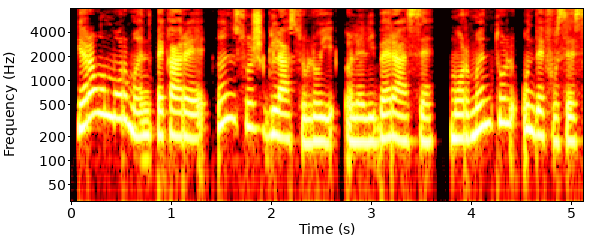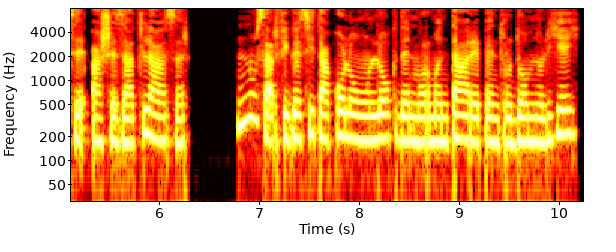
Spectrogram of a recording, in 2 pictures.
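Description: A woman narrating a devotional audiobook in a measured, earnest reading voice on a close mic. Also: mid-range voice, lively intonation, a little mellow, dry recording.

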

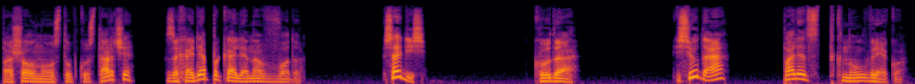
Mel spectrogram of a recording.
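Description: A man reads a fantasy audiobook in the first person, with a medium pitch and a very lively, animated melody. The recording is dry and close, with no room sound. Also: brisk, no room sound. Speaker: audiobook narrator.

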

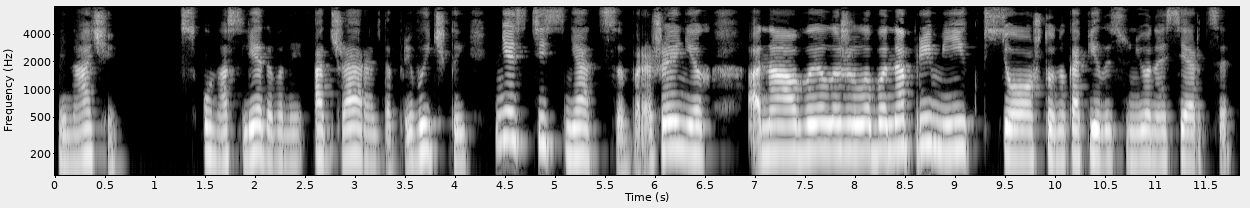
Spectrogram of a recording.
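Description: A woman narrating a novel as an audiobook in a measured, expressive reading. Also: lowish voice.

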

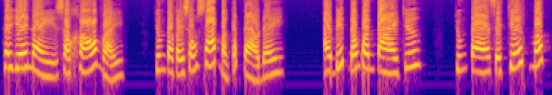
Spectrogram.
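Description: A grown man in tears and full panic, wailing and desperate in an audiobook horror tale, voiced by a woman reader. The voice rides high and strained. The recording is close and dry. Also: animated, moderate pace, dry recording. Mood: desperate sobbing. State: crying.

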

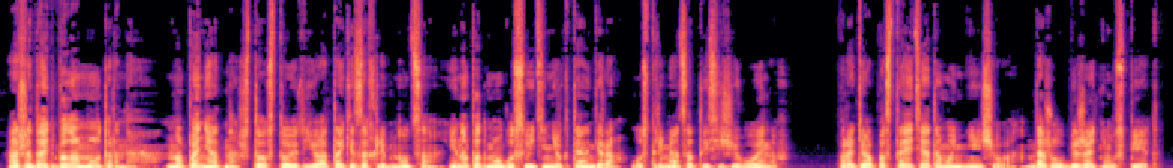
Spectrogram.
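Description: A man reading a fantasy novel as audiobook narration in a measured way. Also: lowish voice, lively intonation, darkish tone, breathy edge. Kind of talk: scripted narration.

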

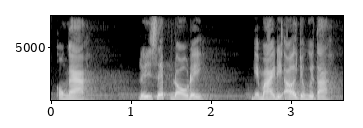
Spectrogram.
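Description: A woman's voice: lowish voice, faint music behind, natural voice. A woman with a Southern Vietnamese accent voicing a domineering rural father who barks threats at his children. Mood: threatening. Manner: barking, threatening, fast.

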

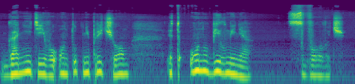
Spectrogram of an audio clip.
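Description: A man voicing a greedy, spiteful young woman ghost in an audiobook, with a shrill, accusing manner. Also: unhurried, darkish tone, slightly rough. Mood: angry.

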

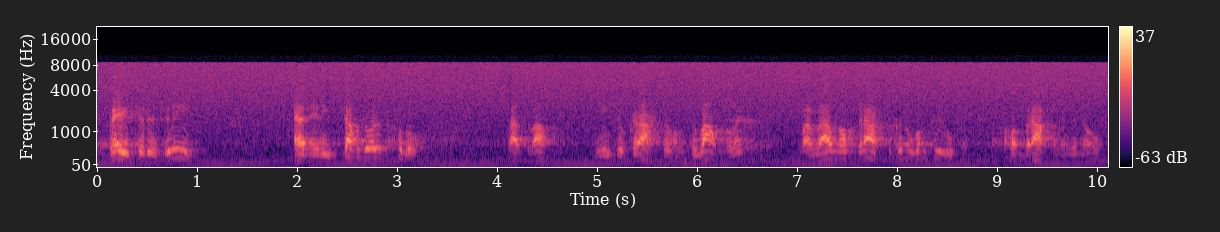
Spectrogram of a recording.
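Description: A man's voice: a little high, sing-song, fairly quick, creaky, warm tone, slight background noise, poor audio. A man in his sixties preaching as a pastor, earnest and folksy, with rhetorical questions and emphatic ringing cries. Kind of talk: sermon.

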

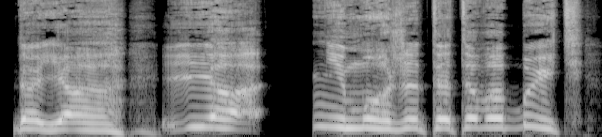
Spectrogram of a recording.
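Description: A man voicing a furious, hoarse older male aristocrat who roars his outrage. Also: high-pitched, animated, slow pace, no echo, clean studio sound, voice pushed up, full character voice. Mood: outraged. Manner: roaring, outraged.

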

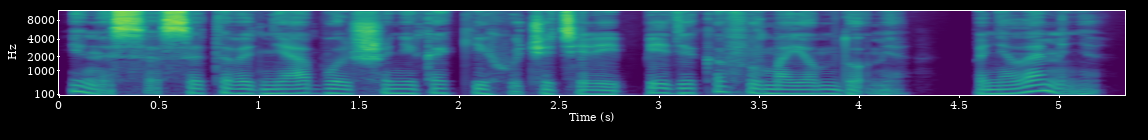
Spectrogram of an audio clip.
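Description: A reader voicing a stern, domineering rich husband who gives curt orders in an audiobook. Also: male voice, medium pitch, steady tone, fairly quick, gravelly, a little mellow, no room sound, studio quality, lightly acted. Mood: commanding. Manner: curt, commanding. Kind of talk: audiobook character voice.

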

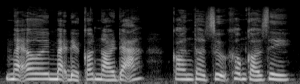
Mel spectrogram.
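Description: A woman's voice: a little high, fairly even intonation, normal speed, voice pushed up, close to an everyday voice. A woman doing a tearful, pleading young widow.

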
